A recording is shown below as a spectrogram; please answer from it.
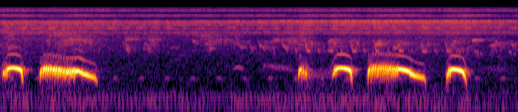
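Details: Spotted dove, a tame lure bird settled on the ground, coos twice: a short low note, then a drawn-out mellow coo falling away. The second phrase adds paired short notes and a closing clipped hoot.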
